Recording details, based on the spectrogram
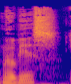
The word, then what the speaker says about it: Moebius: Moebius? – Yeah, yeah.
